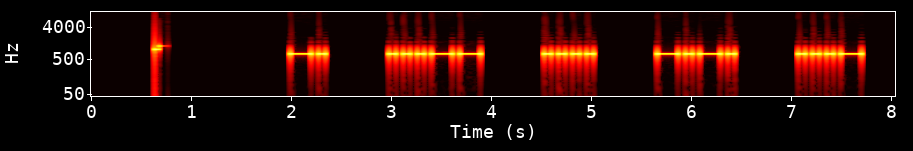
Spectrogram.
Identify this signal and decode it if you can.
Morse code, heard as a keyed tone, about 17 wpm, spaced as for 10 wpm, 700 Hz. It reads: N3HCV
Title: USA Call Signs - 5 Characters - 3x Character Spacing - 17wpm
